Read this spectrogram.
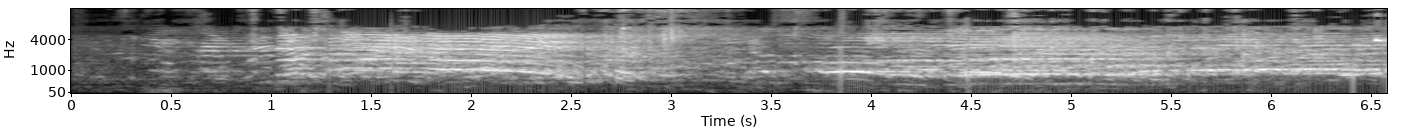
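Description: Young women on a team shout and cheer together in a large echoing gym.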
